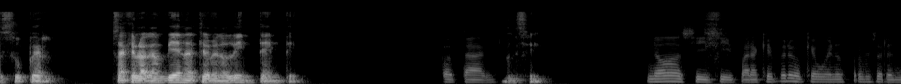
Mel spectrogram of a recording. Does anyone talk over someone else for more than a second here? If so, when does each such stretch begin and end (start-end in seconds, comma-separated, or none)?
none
